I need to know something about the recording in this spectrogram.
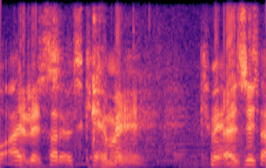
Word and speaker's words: Khmer: Also, I've checked hundreds of times, and Hannah ignores me, that it's pronounced Khmer, like Khmer, instead of Khmer.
